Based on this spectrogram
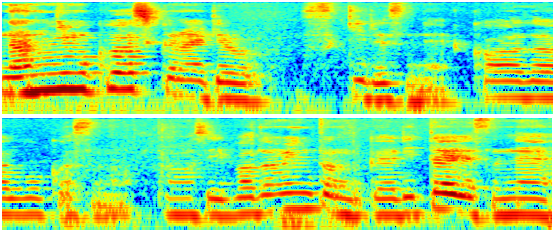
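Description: A woman speaks fairly quickly with lively intonation and a dark, mellow tone. There is audible echo in the room. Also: fairly low pitch for a woman. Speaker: podcast co-host. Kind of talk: casual chat. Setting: recording at home.

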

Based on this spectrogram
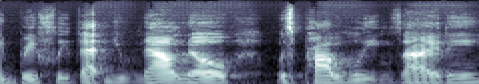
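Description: A woman speaks in an animated tone. Her pitch is very deep and low. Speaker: podcast co-host. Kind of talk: casual banter between friends. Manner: animated, joking, profane.

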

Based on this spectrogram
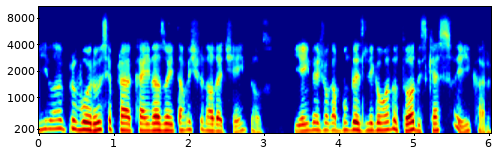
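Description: A man with a high pitch talks at a fairly quick pace, barely pausing, his intonation fairly even. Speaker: football podcast co-host. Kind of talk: casual chat.

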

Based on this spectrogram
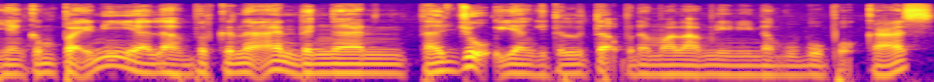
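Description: This man has a very deep, low pitch and a dark, mellow tone, and his pitch swings very widely at a moderate pace. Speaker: horror podcast host taking phone calls. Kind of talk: live call-in show hosting.

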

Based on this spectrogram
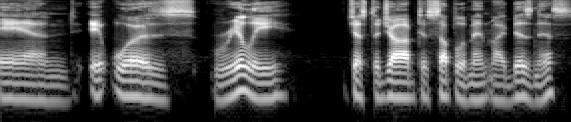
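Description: On a very clean recording with a silent background, a man speaks very slowly at a very deep, low pitch with fairly even intonation. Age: 60s. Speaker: retired father recounting life story. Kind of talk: family oral history interview.

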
